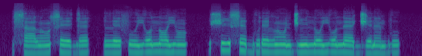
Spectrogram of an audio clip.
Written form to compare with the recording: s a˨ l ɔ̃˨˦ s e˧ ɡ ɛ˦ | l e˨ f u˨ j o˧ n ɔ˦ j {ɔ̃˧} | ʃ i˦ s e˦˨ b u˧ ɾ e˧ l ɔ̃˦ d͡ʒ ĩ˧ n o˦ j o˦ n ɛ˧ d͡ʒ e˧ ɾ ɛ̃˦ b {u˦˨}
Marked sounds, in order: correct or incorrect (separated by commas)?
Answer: incorrect, incorrect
